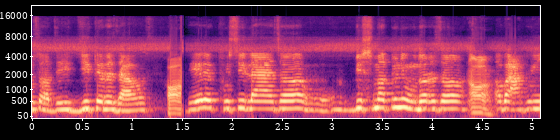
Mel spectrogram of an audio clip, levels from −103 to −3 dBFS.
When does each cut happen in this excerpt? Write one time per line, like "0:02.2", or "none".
0:01.5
